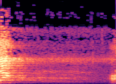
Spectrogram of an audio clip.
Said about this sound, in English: There is a slapping sound now.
